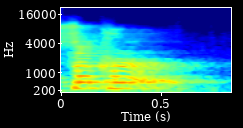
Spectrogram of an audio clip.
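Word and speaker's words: sucker: c'est suer attention hein qu'on prononce sur pour bien faire faut cracher mot du coin de la bouche ça désigne le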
